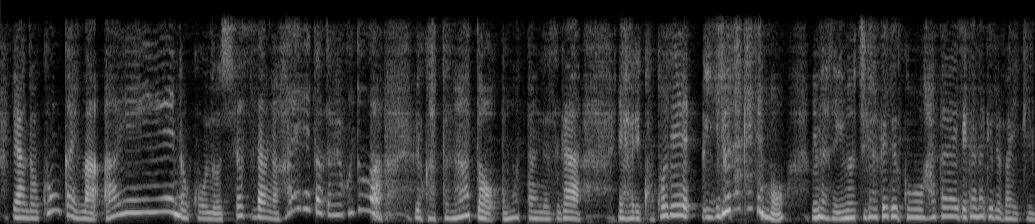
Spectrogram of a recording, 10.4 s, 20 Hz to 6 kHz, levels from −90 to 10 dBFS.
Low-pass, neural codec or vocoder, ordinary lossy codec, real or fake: 5.4 kHz; codec, 44.1 kHz, 2.6 kbps, SNAC; none; fake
